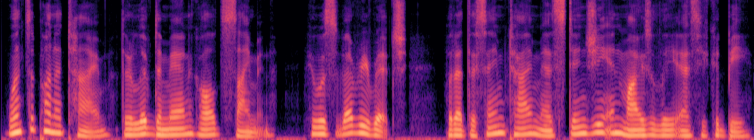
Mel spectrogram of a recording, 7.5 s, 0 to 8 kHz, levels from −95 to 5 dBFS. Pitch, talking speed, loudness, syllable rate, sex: 125 Hz, 215 wpm, -18 LUFS, 5.5 syllables/s, male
